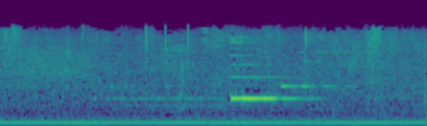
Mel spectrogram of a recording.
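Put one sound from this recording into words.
A handheld game console plays a short start-up chime.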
